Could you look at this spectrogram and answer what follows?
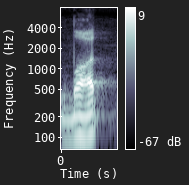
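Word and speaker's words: ض: Maka huruf dhad tidak memiliki sifat qalqalah. Berarti dalam pengucapannya di saat dad sukun maka tidak boleh di qalqalakan.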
